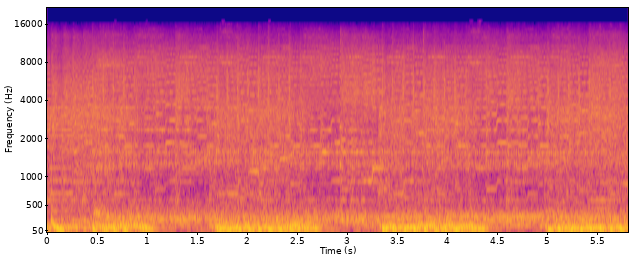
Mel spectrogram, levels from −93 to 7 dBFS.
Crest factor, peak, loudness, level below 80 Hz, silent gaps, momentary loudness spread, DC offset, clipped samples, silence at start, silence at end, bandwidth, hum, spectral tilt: 10 dB; 0 dBFS; -10 LUFS; -16 dBFS; none; 4 LU; under 0.1%; under 0.1%; 0 s; 0 s; 15.5 kHz; none; -3.5 dB/octave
